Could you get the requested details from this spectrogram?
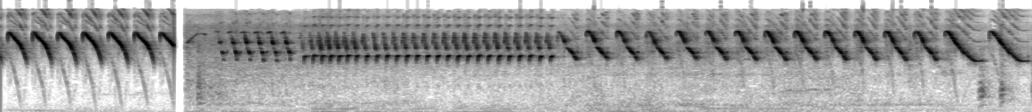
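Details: Atlantic canary singing in a master recording for birdkeepers: a quick downslurred tour, a dense rattling trill, then a long run of evenly repeated falling whistles.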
